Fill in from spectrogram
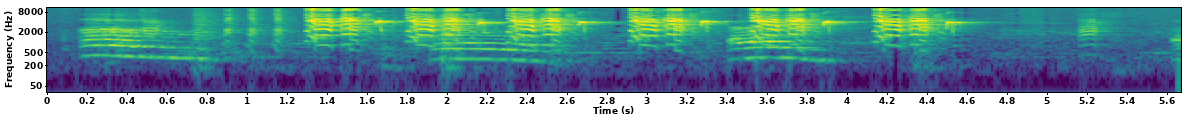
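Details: Lively zebra finches squeak loudly. Nasal, tonal beeps with a slight downward bend alternate with harsh buzzy bursts, about five bursts in five seconds, before a short quiet pause.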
